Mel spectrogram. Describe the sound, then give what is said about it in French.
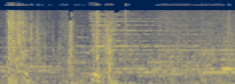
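The door of a lighthouse radio room swings shut with a solid, low thunk, followed by a couple of softer knocks as it settles, over a steady faint hum. “Je referme.”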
